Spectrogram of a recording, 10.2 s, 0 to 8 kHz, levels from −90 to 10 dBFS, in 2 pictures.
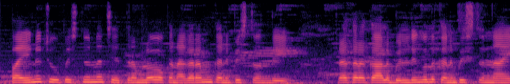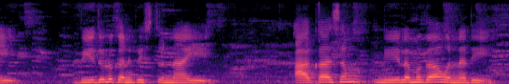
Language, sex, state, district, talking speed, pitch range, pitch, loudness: Telugu, female, Andhra Pradesh, Srikakulam, 90 wpm, 200-230 Hz, 215 Hz, -24 LUFS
